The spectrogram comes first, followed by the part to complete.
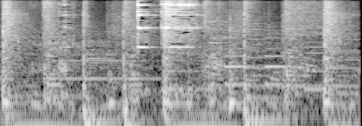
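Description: A metal fork clinks once against a glass bowl about a second in, a short bright ring, over background music with a steady beat.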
